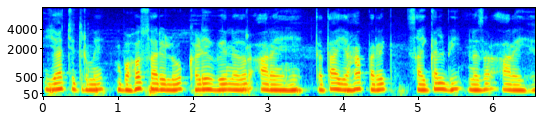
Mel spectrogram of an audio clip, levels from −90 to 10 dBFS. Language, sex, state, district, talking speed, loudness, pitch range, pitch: Hindi, male, Uttar Pradesh, Lucknow, 190 wpm, -14 LUFS, 140-155 Hz, 145 Hz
